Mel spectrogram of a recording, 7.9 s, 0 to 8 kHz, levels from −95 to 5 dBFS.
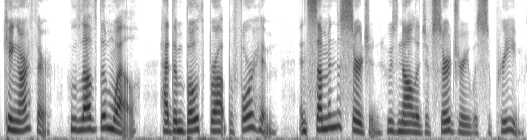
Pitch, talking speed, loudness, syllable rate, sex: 205 Hz, 165 wpm, -20 LUFS, 5.3 syllables/s, female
